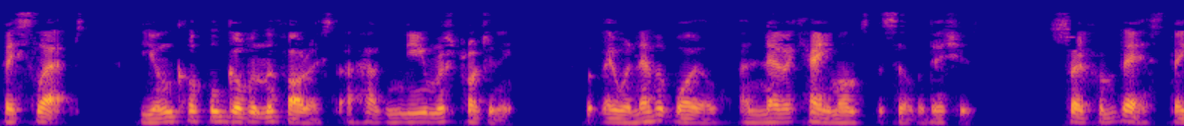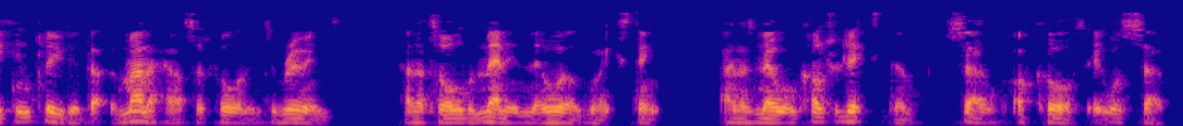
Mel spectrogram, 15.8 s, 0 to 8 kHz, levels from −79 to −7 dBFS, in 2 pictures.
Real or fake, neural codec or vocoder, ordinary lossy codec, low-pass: real; none; MP3, 24 kbps; 7.2 kHz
